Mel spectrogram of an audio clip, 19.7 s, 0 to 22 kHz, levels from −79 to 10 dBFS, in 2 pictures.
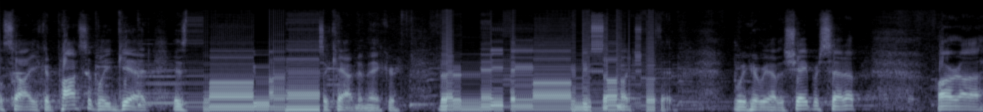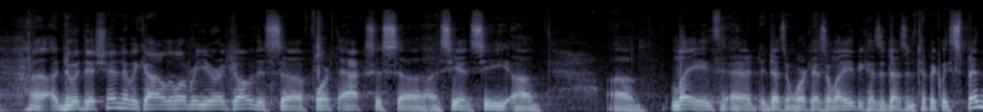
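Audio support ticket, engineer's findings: Robotic sound from repeated short buffers, 1.89–3.23 s. Rigid metallic buzz at 50 Hz, whole span affected, no fresh audio between repeats. Fits a 20 ms buffer looping.

Same fault, 4.43–6.61 s. Same 50 Hz buzz across most of the span, some real audio still getting through.

Likely component: starved input buffer. Playback fills each gap by repeating the last 20 ms block, and that repeat period fixes the pitch.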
